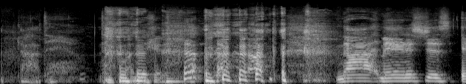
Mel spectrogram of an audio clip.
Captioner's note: laughing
